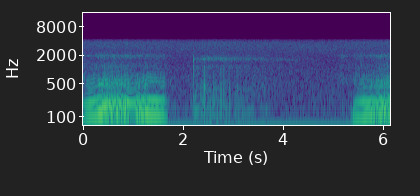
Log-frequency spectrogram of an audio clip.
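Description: Two loud, low, rattling snores on breathing in, with a quiet pause between them.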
